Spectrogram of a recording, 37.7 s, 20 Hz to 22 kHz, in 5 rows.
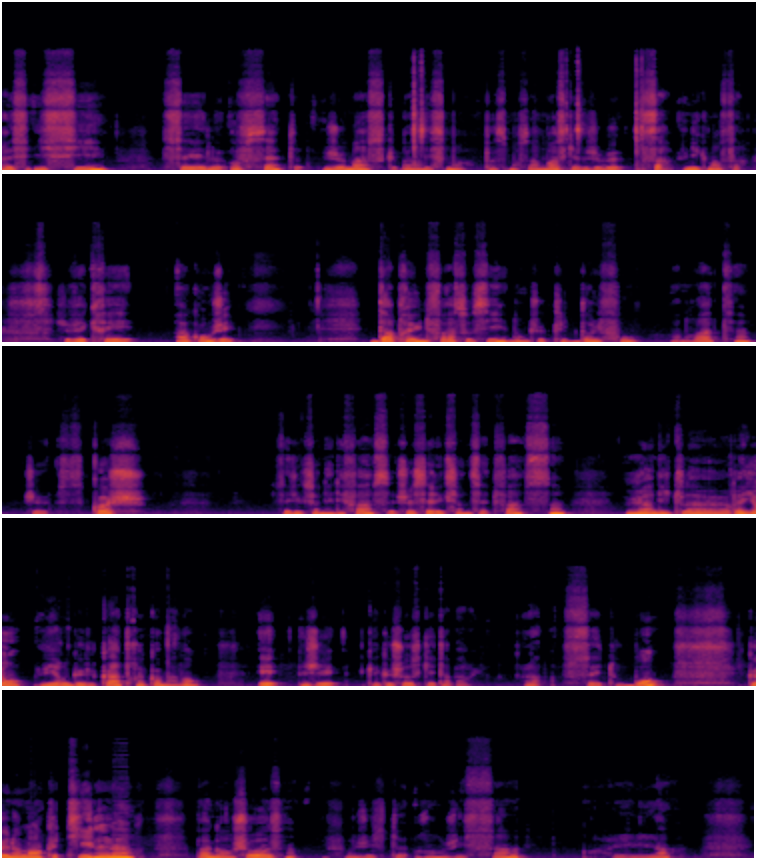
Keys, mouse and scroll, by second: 0.1 click, 1.9 click, 3.0 click, 4.1 space, 5.1 click, 5.6 space, 6.2 space, 9.5 click, 13.3 click, 15.4 click, 19.0 click, 20.9 click, 23.1-24.2 typing, 24.2 KP_Enter, 26.3 click, 27.4-28.0 scroll down 1, 28.4-29.2 right drag, 30.4 right click, 33.8 click, 35.6-37.2 drag.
